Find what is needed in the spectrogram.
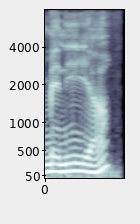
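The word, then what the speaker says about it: Miniya: Menia. Menia. M-I-N-I-Y-A, pronounced as Menia.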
